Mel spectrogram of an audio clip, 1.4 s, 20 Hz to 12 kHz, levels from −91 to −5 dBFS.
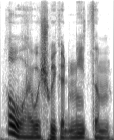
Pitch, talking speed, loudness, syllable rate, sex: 100 Hz, 295 wpm, -16 LUFS, 5.7 syllables/s, male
